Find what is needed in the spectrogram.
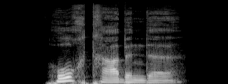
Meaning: inflection of hochtrabend: 1. strong/mixed nominative/accusative feminine singular 2. strong nominative/accusative plural 3. weak nominative all-gender singular
- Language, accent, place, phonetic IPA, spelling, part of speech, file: German, Germany, Berlin, [ˈhoːxˌtʁaːbn̩də], hochtrabende, adjective, De-hochtrabende.ogg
